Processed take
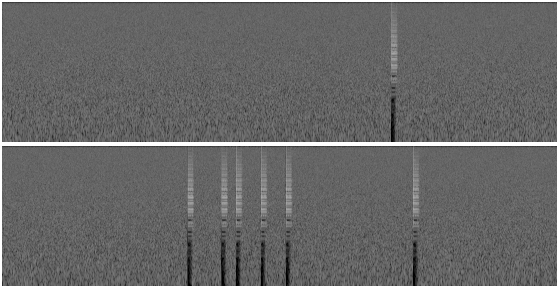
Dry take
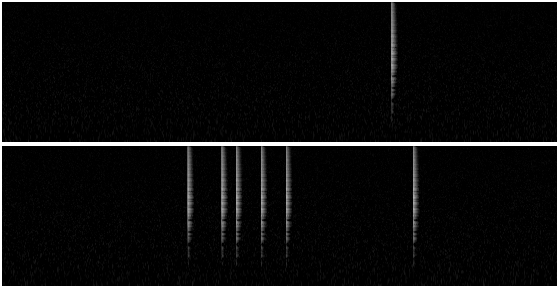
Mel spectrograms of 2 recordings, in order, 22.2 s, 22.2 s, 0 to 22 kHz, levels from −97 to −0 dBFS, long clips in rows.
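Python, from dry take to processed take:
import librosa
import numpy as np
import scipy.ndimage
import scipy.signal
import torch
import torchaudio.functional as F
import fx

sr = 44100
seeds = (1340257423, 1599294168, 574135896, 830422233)

y = fx.env_flatten(x, sr, amount_pct=100)
y = y * 10.0 ** (-1.5 / 20.0)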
